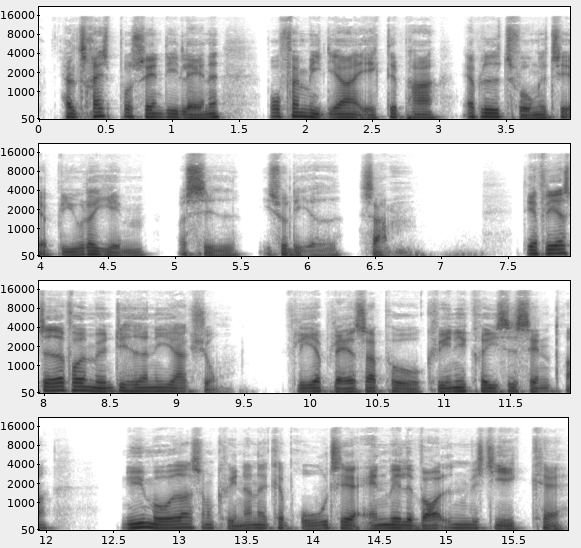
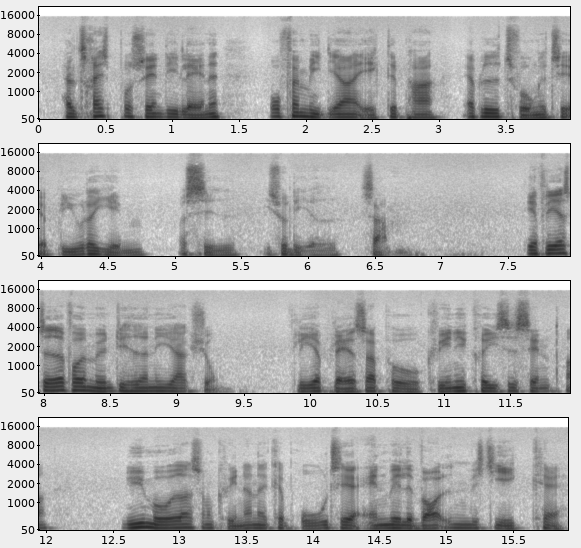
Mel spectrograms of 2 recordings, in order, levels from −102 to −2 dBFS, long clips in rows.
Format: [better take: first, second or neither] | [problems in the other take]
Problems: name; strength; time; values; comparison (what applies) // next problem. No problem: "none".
first | hiss; faint; throughout; 25 dB below the speech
